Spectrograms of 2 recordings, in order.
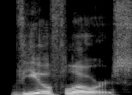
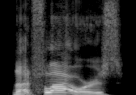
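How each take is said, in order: First: The first part sounds like the word flow. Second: The first part sounds like the word flour. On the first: The speaker calls it right. "flow dash E R S" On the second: The speaker calls it wrong.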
